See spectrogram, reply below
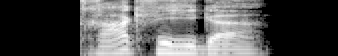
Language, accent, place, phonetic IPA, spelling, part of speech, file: German, Germany, Berlin, [ˈtʁaːkˌfɛːɪɡɐ], tragfähiger, adjective, De-tragfähiger.ogg
- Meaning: 1. comparative degree of tragfähig 2. inflection of tragfähig: strong/mixed nominative masculine singular 3. inflection of tragfähig: strong genitive/dative feminine singular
